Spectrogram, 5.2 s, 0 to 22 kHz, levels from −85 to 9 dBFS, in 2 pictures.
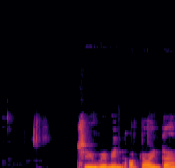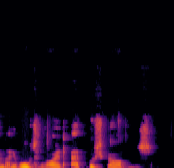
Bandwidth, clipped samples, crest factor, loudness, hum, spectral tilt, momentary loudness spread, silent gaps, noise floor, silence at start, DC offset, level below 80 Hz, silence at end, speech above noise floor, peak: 7.2 kHz; under 0.1%; 18 dB; -23 LUFS; none; -6.5 dB/octave; 11 LU; none; -63 dBFS; 0.5 s; under 0.1%; -60 dBFS; 0.35 s; 41 dB; -4 dBFS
